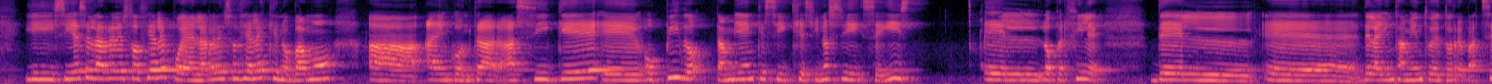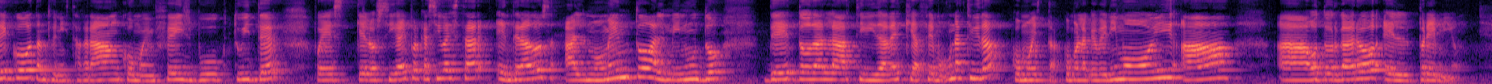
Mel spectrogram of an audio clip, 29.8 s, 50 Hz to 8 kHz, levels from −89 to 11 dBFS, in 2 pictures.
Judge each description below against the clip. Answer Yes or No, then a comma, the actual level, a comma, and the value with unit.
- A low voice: No, high, 220 Hz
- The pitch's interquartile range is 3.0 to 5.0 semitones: Yes, average, 3.3 semitones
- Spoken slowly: No, average, 165 wpm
